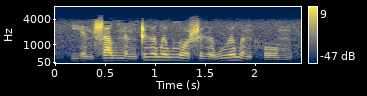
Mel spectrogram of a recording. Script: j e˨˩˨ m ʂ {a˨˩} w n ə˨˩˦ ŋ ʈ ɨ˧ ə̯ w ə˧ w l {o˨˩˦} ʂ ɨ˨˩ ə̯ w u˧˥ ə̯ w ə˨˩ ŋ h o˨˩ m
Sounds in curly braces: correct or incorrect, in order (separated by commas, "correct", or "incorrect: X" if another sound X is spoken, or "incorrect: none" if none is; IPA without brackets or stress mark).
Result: incorrect: a˧, correct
